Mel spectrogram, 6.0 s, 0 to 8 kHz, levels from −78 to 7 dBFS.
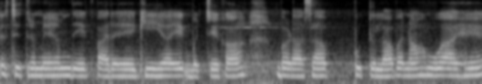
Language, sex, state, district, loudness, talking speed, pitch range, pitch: Hindi, female, Uttar Pradesh, Jalaun, -16 LUFS, 180 wpm, 205-215 Hz, 210 Hz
